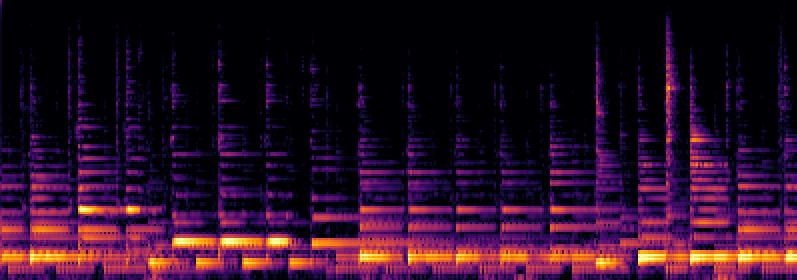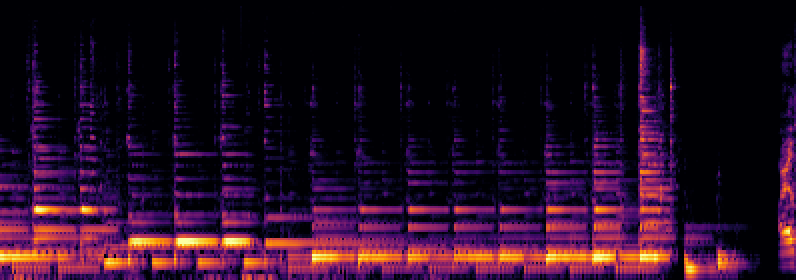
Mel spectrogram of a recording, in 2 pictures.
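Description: An acoustic guitar plays a fingerpicked intro, a steady repeating pattern of plucked notes over low bass notes for about fifteen seconds, close and clear, ending with a brief muted scrape.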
